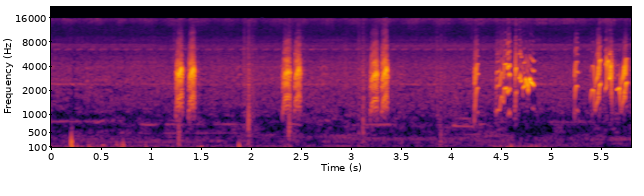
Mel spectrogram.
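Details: Sooty-headed bulbul lure recording, meant for attracting wild male bulbuls in forest, with agitated, active calling. It gives short, bubbly whistled phrases about once a second, ending in a faster run of rich notes, with low thumps and handling noise underneath.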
